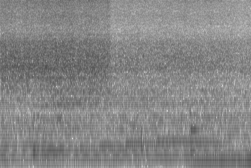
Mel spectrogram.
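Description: Chopped tomatoes fry in hot oil with bay leaves and cumin, giving a steady close hiss and sizzle that softens slightly halfway through, heard alone with no talking.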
